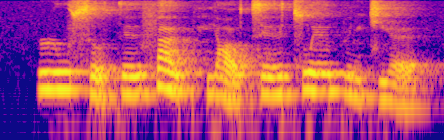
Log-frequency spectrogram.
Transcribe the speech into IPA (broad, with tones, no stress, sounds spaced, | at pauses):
ɻ u˦ s ɹ̩˨˩ t̪ e˨˦ ɪ̯ f a˥˨ ɪ̯ pʰ j ɑ̰˨˩ ʊ̯ t͡s e˨˦ ɪ̯ t͡s w e˦ ɪ̯ p y˨ n t͡ɕ j ɛ̰˨˩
